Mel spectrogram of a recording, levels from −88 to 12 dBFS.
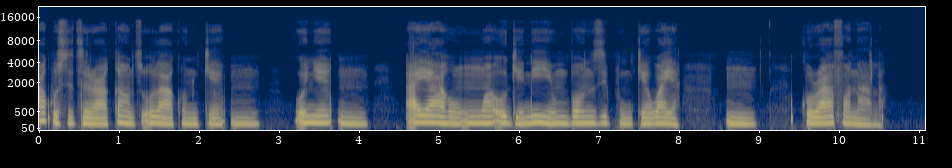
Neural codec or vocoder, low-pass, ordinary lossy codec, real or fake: none; 14.4 kHz; none; real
